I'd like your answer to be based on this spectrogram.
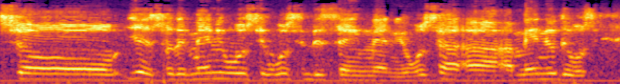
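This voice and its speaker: Over noticeable background noise, a man with a high pitch uses a raised, projected voice, with fairly even intonation and a moderate pace. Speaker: restaurant industry worker. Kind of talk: interview. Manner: halting, many fillers and repeated words.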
